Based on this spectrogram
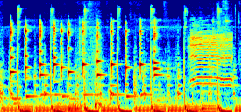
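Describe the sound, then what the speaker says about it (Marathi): An incoming call sets off a mobile phone's musical ringtone, playing a repeating, bouncy, beat-driven melody clearly with no one talking over it. "आम्हा फोन आलाय कोणाच तरी"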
